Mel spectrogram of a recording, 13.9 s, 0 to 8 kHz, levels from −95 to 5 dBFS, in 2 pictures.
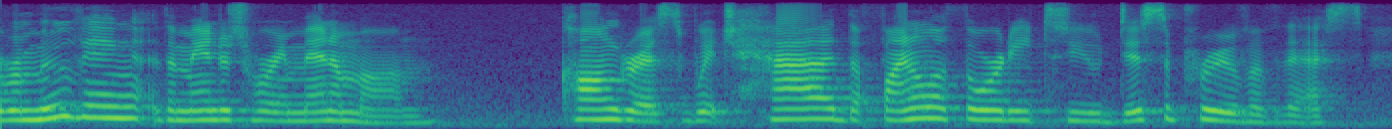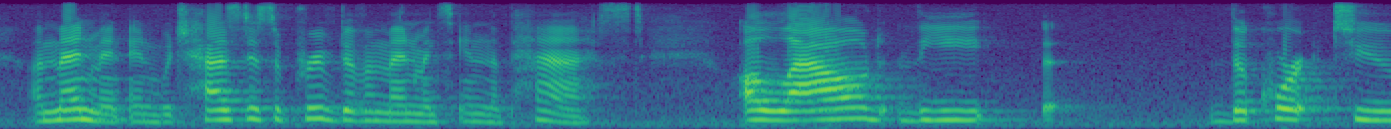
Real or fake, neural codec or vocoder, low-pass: real; none; 7.2 kHz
